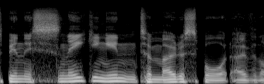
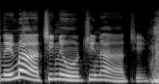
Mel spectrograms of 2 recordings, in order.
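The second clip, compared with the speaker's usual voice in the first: mock Italian; 10 semitones higher than usual. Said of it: "mocking Italian-sounding gibberish".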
